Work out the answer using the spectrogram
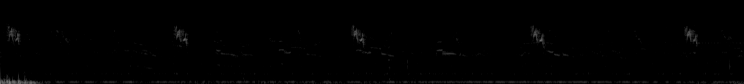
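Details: Osprey pair at their nest in Charlo, Montana, recorded by a nest camera early on 22 June 2018, around 4:50 a.m.; sharp, high, downslurred chirps repeat about every 1.7 seconds over a steady low hum, with faint other birds behind.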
